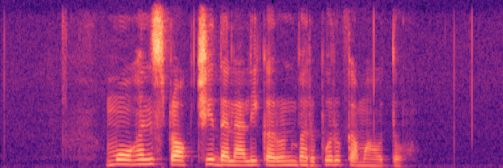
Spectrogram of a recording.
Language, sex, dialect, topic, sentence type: Marathi, female, Standard Marathi, banking, statement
